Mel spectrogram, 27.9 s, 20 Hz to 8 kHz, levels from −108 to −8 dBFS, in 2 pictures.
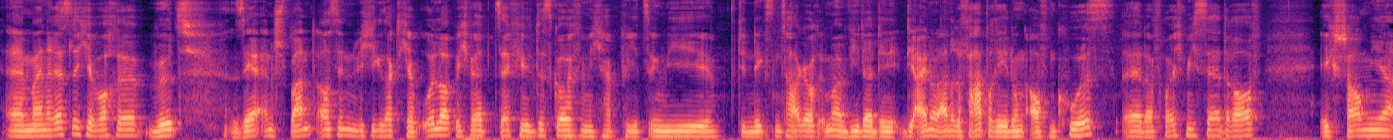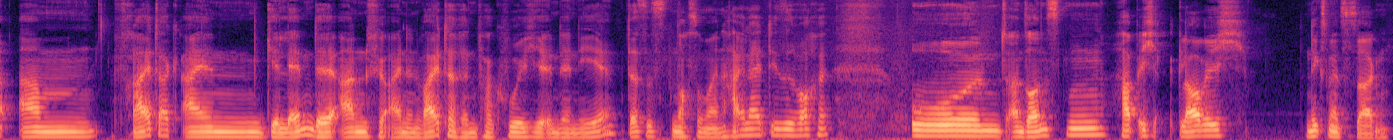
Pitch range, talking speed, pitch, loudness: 100-120 Hz, 165 wpm, 110 Hz, -27 LUFS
